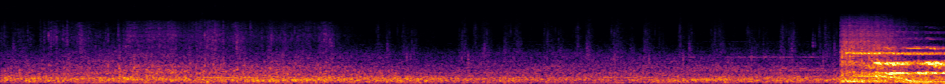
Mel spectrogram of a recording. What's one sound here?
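Light footsteps patter across a hard floor.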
